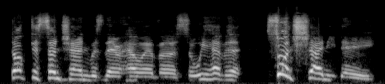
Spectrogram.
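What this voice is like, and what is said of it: Put-on British accent. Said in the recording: “I have a British accent for some reason”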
